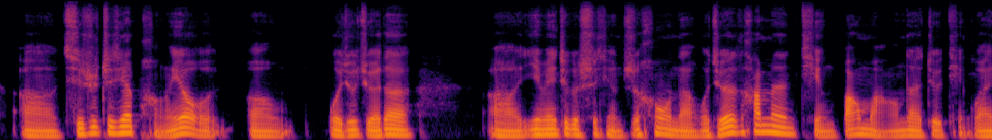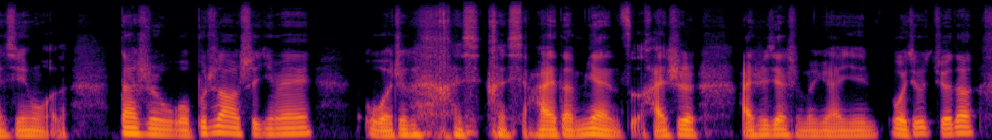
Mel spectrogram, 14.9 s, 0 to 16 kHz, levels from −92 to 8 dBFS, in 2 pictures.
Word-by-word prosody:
呃， 80 -2 -1
其 110 - 0
实 125 +3 +1
这 125 +1 0
些 135 +1 +6
朋 80 - -4
友， 100 -7 +2 0.2
呃， 80 -2 -2 0.3
我 90 - +1
就 90 +2 +1
觉 90 -2 +1
得， 95 -3 +4 0.5
啊， 85 -3 0
因 95 +4 +2
为 100 0 +4
这 105 - 0
个 100 - +2
事 95 +2 -4
情 90 -4 -3
之 80 +5 -4
后 105 +1 0
呢， 80 -3 0
我 80 - -2
觉 100 +6 +3
得 135 - +5
他 145 +3 +1
们 135 -6 +3
挺 80 -5 -4
帮 100 +5 +2
忙 80 -6 -2
的， 90 -2 +1
就 85 +1 -3
挺 - - -10
关 80 0 0
心 90 +2 -1
我 85 -4 -3
的。 - - -10 0.4
但 120 -1 +5
是 105 -1 +1
我 90 -3 0
不 125 - 0
知 125 - -5
道 130 -3 +4
是 110 -1 -4
因 110 +1 -3
为， 115 +3 +2 0.4
我 85 -1 +1
这 100 - 0
个 100 - 0
很 95 +2 -4
狭 135 - -6
很 100 - -3
狭 95 +3 -8
隘 95 -1 +5
的 95 0 +2
面 100 -2 +3
子， - - -9
还 80 - +1
是 95 +1 +2 0.3
还 - - +3
是 100 +1 0
件 100 0 +3
什 95 -2 -9
么 85 0 -3
原 85 0 -2
因， 85 +1 -4
我 105 -3 +3
就 120 +6 -1
觉 110 -2 0
得： 130 +2 +3
95 Hz, 280 characters per minute, -23 LUFS, 85-110 Hz, 0.5 s, 些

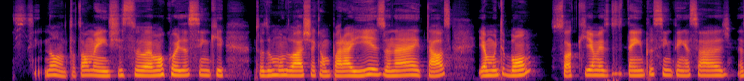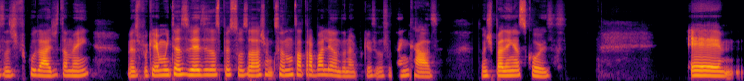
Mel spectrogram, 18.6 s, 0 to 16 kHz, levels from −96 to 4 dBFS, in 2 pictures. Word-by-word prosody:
Sim, - - -14
não 190 -3 -1
totalmente. 175 +2 0
Isso 190 +1 -3
é 180 -1 +4
uma 190 +2 +4
coisa 195 -3 +1
assim 195 -1 -3
que 185 -1 -4 0.4
todo 180 0 -3
mundo 190 -1 0
acha 180 +1 +4
que 190 - -10
é - - -1
um 170 - -4
paraíso, 180 +3 +2
né, 190 +3 +4
e - - -3
tals, 185 +4 +2 0.3
e - - -5
é - - +7
muito 190 +5 0
bom, 195 - +2 0.2
só - - -1
que 200 - -2
ao 195 - +3
mesmo 195 +6 -3
tempo, 185 +1 0
sim, 205 -3 -4
tem 185 -1 -4
essa 185 0 0 0.2
essa 175 -1 -6
dificuldade 185 0 -1
também, 180 +4 -3 0.5
mesmo 170 +2 -4
porque 185 +1 +1
muitas 210 +2 +2
vezes 200 0 +4
as 200 +1 -1
pessoas 200 -1 -4
acham 185 +3 0
que - - -9
você 200 - -3
não 200 +2 -2
está 205 -2 -1
trabalhando, 200 -3 -2
né, 160 -1 -6
porque 165 - -12
se - - -12
você 165 - -11
tá 170 - -10
em 180 - -4
casa, 150 -4 -1 0.5
então 170 - -6
te 175 - -5
pedem 180 +1 +3
as 190 - +2
coisas. 170 0 -5 1.6
Éh 180 -2 +5
185 Hz, 190 wpm, -23 LUFS, 180-200 Hz, 1.6 s, é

